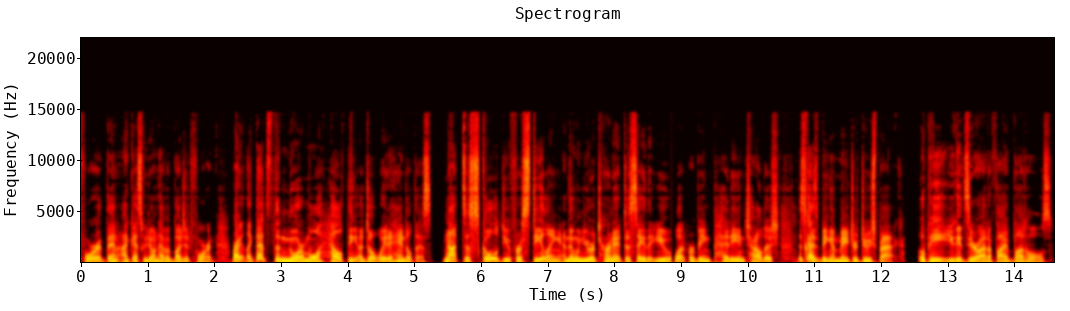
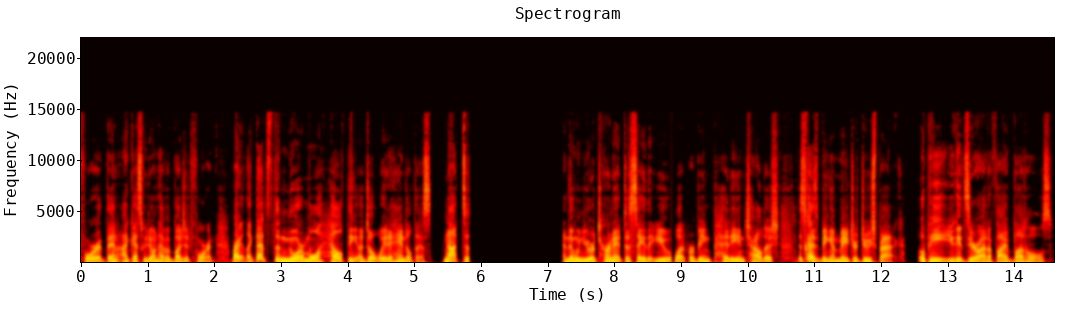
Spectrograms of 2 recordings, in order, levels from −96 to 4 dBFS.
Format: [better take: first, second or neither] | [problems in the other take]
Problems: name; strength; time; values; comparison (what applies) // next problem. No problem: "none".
first | audio cutting out; at 6 s for 1.5 s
